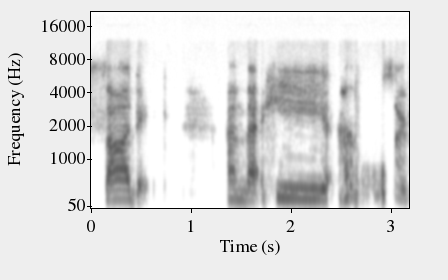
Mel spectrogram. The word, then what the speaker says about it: Sadiq: at this event that his name is not sadiq khan it's sardic and that he had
